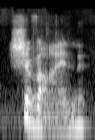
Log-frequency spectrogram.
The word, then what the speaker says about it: Siobhan: And last, but definitely not least, we have uh Siobhan. Am I pronouncing that correctly? Siobhan.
